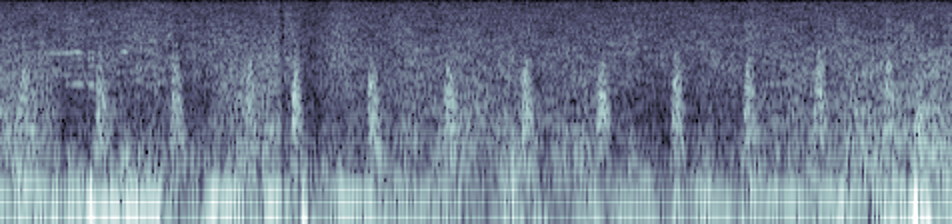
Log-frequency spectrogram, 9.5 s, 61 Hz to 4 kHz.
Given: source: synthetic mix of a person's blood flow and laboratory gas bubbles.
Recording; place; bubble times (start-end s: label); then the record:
Doppler ultrasound of blood flow; subclavian vein
no bubbles
From the record:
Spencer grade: 0 (complete lack of bubble signals)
